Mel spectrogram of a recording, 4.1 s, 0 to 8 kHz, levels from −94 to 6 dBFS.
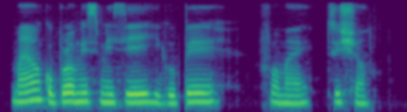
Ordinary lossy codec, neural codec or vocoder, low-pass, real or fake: none; none; 7.2 kHz; real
